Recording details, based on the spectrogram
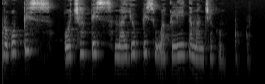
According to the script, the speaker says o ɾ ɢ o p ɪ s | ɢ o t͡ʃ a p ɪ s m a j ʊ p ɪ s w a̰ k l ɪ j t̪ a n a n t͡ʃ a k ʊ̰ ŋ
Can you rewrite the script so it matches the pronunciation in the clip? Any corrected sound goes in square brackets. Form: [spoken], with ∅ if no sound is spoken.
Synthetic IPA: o ɾ ɢ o p ɪ s | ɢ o t͡ʃ a p ɪ s m a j ʊ p ɪ s w a̰ k l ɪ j t̪ a [m] a n t͡ʃ a k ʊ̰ ŋ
